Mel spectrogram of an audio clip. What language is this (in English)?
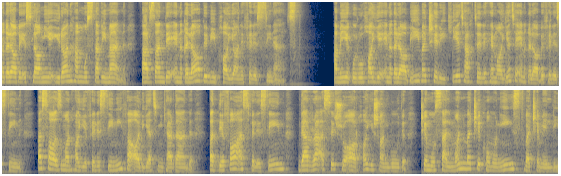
Persian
